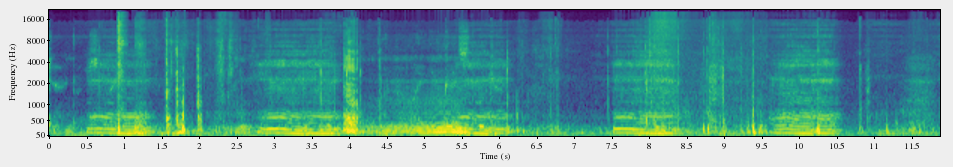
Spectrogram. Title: My dad and uncle snores !!rage!!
